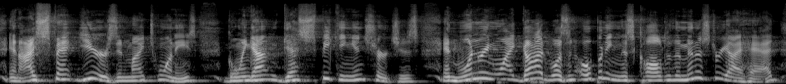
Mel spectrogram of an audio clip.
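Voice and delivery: loud, high, driving pulpit delivery; full-force preaching. Real, not acted. Preacher telling church God belongs in everyday life, full-force preaching. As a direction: preach it hard, with sustained fervor.

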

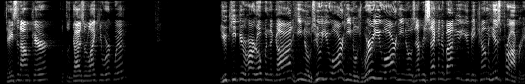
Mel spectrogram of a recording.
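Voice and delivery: preacher exhorting Jason; fervent exhortation. Acted. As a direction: urge him with conviction. Exhorting a listener by name.

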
